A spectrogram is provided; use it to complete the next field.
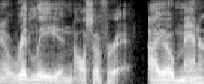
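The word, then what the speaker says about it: Ayomanor: Uh, so better things are ahead for, you know, Ridley and also for IO Manor. How do you say his last name? IO Manor.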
